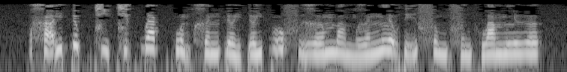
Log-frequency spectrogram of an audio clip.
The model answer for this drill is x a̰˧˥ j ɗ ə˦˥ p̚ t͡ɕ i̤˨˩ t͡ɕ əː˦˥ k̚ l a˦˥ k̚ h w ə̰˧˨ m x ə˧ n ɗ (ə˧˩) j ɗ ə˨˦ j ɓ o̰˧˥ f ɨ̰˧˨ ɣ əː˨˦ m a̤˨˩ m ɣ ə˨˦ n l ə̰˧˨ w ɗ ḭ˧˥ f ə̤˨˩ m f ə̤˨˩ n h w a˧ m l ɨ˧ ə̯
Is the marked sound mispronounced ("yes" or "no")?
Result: no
